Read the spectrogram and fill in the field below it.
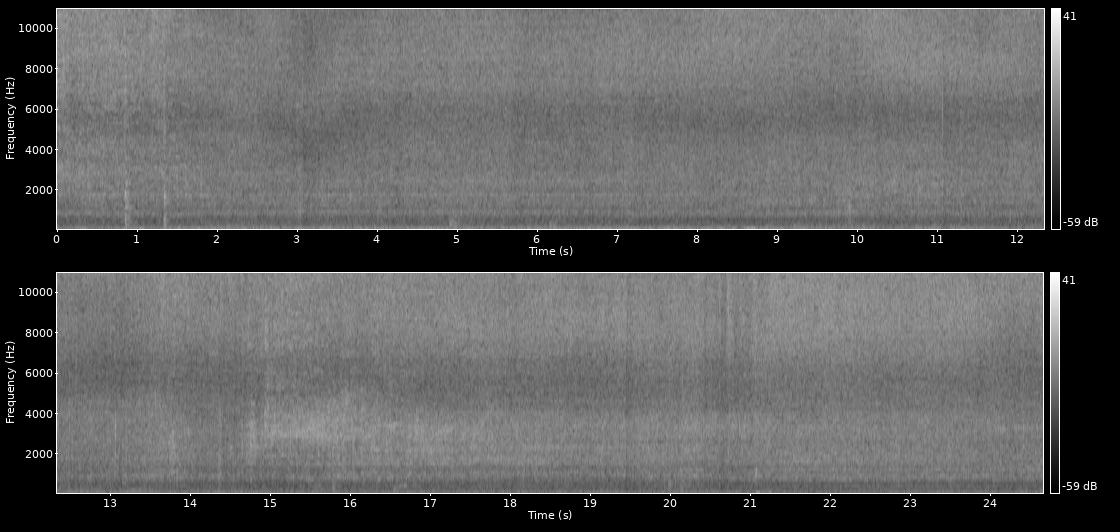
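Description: Chuck eye steak sears in a hot pan, a steady loud sizzle with bright hiss running the whole time and some faint stirring and pan noise underneath, with no voices.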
